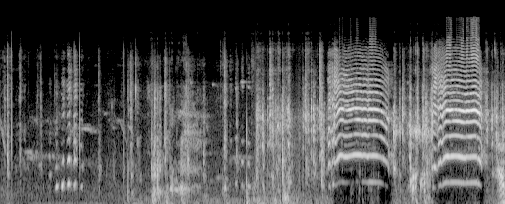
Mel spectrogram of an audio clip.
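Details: Backyard farm goats receiving vitamins and deworming treatment. After several seconds of speech and rustling, two loud, drawn-out, quavering bleats follow, each lasting about a second, with a brief pause between them.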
